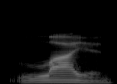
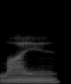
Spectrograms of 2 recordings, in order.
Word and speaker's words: lion: one here lion again make sure you get that i sound and then in sound at the end of that short eye so it's not en it's more n and again if you're especially for like my manner speakers japanese korean speakers make sure that that n sound is really clear so it's not uh it's not lying it's lion lions watch enough for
